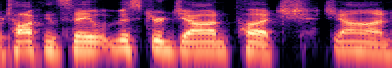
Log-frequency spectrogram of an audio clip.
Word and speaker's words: Putch: Look, my side of the family, we pronounce it Putch, but my Pittsburgh relatives, they all say Putch, which I don't understand because it's an Italian derivation. The name was Pucci originally, and it was changed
